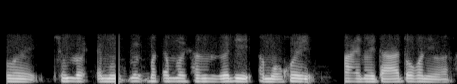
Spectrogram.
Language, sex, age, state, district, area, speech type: Manipuri, male, 18-30, Manipur, Kangpokpi, urban, conversation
